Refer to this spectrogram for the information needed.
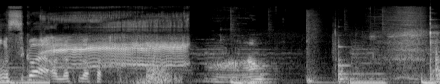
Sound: retching

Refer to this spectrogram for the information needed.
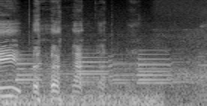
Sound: Ranga chukles

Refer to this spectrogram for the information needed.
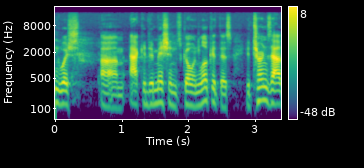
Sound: cough

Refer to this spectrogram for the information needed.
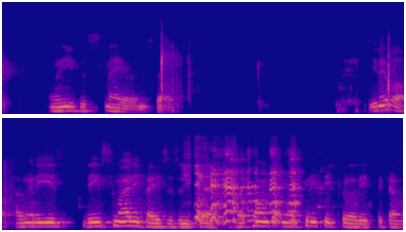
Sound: laughs in background

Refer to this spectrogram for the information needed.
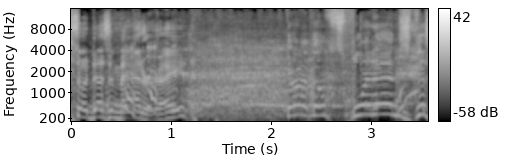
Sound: audience laughing

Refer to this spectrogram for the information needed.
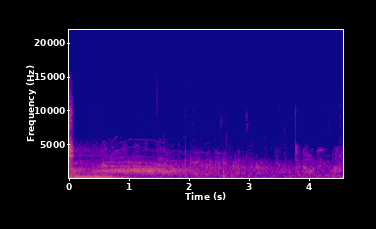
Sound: cheers and applause

